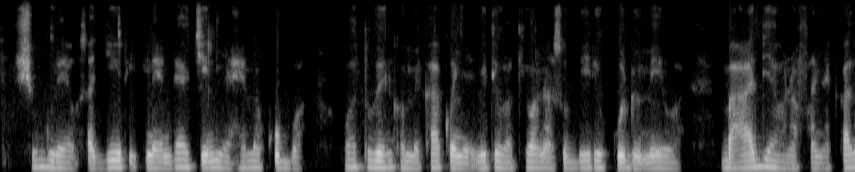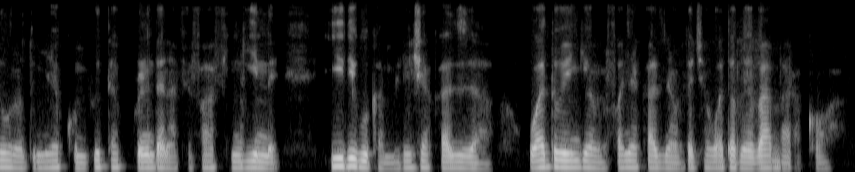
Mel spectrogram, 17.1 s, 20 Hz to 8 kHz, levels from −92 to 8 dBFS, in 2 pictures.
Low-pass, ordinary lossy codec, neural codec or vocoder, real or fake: 7.2 kHz; Opus, 32 kbps; none; real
